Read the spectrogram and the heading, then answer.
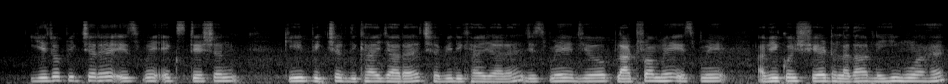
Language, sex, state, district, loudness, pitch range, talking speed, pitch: Hindi, male, Bihar, Gopalganj, -21 LUFS, 140-160 Hz, 190 wpm, 150 Hz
